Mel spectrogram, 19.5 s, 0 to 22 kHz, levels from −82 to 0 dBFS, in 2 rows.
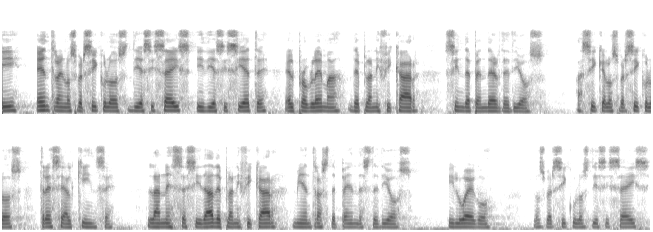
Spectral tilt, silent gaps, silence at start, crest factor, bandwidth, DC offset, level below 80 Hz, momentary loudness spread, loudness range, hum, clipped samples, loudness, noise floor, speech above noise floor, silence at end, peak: -5 dB/octave; none; 0 s; 20 dB; 8.2 kHz; under 0.1%; -60 dBFS; 11 LU; 5 LU; none; under 0.1%; -32 LUFS; -59 dBFS; 27 dB; 0.05 s; -12 dBFS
